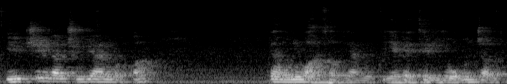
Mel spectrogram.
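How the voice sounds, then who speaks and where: A male pastor with a Seoul Korean accent, preaching a sermon in a lively, conversational way, sometimes laughing as he stresses a point. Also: lowish voice, brisk, highs cut off. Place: church sanctuary. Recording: echoey hall, distant mic, faint hiss.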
